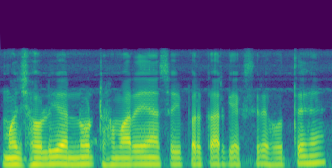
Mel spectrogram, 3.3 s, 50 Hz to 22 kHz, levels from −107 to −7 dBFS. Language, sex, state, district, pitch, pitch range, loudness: Hindi, male, Bihar, West Champaran, 120 Hz, 115-125 Hz, -19 LUFS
